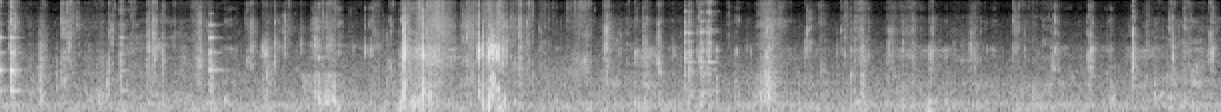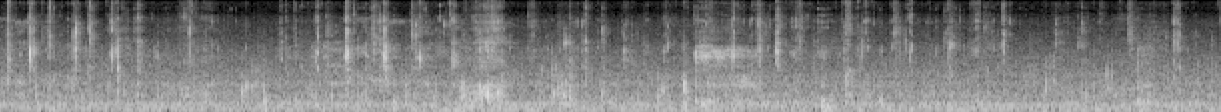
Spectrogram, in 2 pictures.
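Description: Close-miked eating sounds: chewing and mouth clicks, with a few sharper clicks and smacks in the first few seconds, then quieter.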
